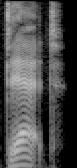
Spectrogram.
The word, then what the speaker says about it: debt: So if you take the word debt, for instance, that silent B, yeah, that's not random.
